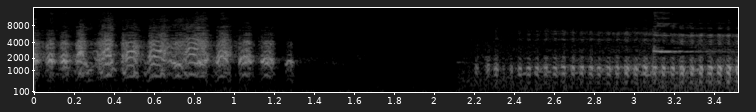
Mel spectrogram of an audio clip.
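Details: Australian forest lyrebird copying sounds: a quick burst of pulsed harsh notes, a brief silence, then a steadily quickening buzzy trill.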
